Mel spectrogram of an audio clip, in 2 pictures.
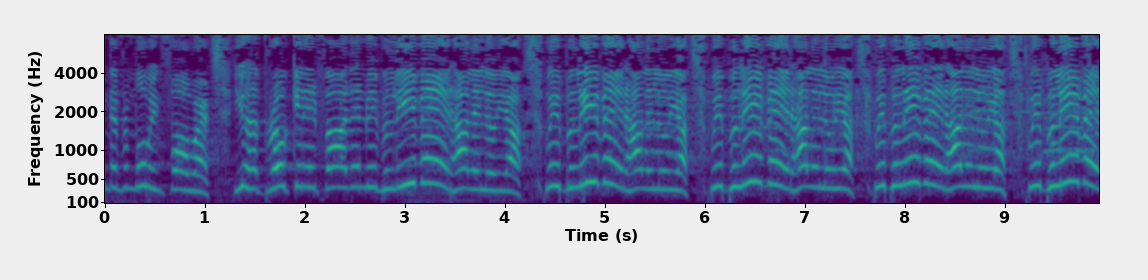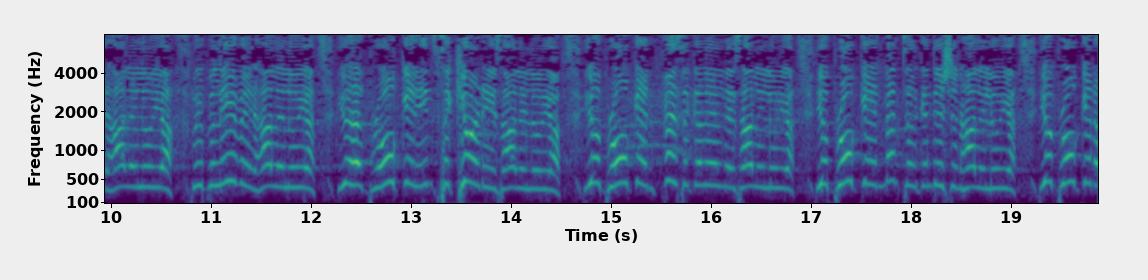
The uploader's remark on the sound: Church Sunday LIVE Stream Audio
